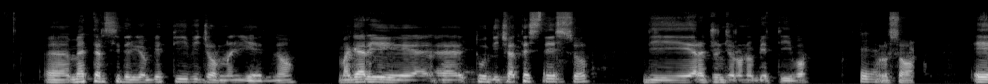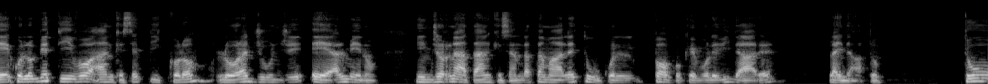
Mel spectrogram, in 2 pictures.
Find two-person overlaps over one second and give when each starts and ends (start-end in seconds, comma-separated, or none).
3.7-5.6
